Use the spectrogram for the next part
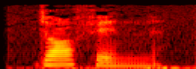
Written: dauphin

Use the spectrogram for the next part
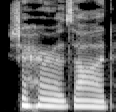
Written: Scheherazade

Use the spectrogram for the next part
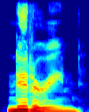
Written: niddering

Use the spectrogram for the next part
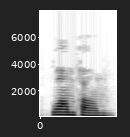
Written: wampum

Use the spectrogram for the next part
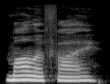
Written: mollify

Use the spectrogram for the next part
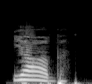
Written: yob

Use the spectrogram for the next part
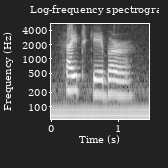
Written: zeitgeber

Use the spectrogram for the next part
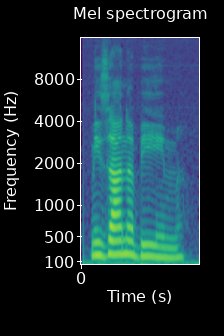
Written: mise en abyme

